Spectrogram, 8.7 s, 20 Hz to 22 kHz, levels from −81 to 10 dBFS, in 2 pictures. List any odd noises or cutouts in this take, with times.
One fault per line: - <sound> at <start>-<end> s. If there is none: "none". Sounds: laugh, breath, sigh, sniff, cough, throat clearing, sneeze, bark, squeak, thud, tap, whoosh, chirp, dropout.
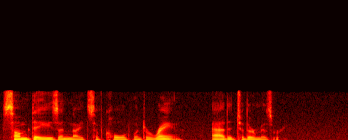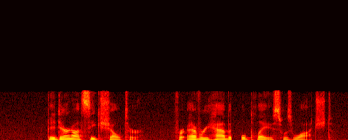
- dropout at 7.2-7.4 s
